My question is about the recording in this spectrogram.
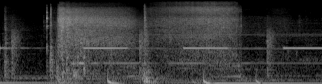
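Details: Honda FA5 all-motor build, first key-on before first start: short electric hum of a couple of seconds with a faint whir, then stops; healthy fuel pump priming.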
